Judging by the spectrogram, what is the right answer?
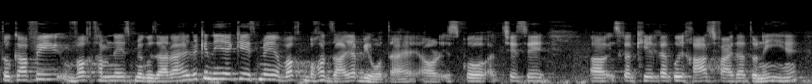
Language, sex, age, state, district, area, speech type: Urdu, male, 45-60, Delhi, South Delhi, urban, spontaneous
